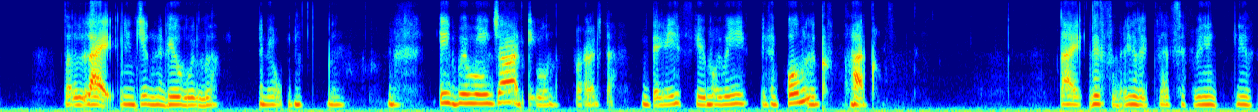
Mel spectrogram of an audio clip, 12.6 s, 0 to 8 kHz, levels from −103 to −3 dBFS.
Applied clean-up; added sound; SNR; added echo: neural diffusion model UNIVERSE++.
